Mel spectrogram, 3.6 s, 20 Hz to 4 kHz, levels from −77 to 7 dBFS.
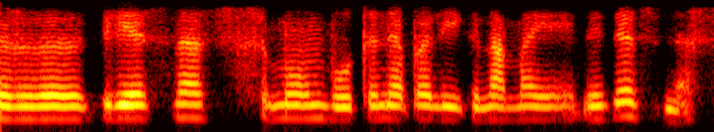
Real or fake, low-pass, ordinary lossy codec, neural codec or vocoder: fake; 3.6 kHz; Opus, 24 kbps; codec, 24 kHz, 0.5 kbps, DualCodec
